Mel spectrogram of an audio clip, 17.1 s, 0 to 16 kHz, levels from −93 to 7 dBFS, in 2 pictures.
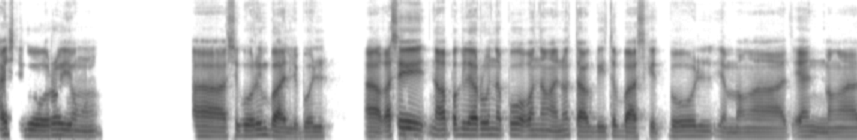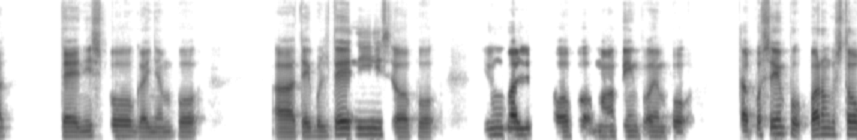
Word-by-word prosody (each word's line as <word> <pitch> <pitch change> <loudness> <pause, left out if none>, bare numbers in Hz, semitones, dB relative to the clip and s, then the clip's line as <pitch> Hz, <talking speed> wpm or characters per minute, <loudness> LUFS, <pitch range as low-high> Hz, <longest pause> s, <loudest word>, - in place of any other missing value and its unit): Ay 165 - +4
siguro 140 +1 +1
'yung, 135 -3 -2 0.9
ah, 125 -2 +2
siguro 140 +3 -1
yung 150 -1 -1
volleyball, 115 +2 +1 0.5
ah, 120 0 +4
kasi 155 +2 +6
nakapaglaro 150 +1 +3
na 150 -2 -3
po 150 0 -1
ako 145 - +1
ng 140 -1 -2
ano 140 - -3
tawag 120 -4 +1
dito, 120 +2 -5
basketball 125 +2 -1
'yang 130 -2 -8
mga 110 -1 -5
'yan, 125 -2 -2
mga 115 +1 -5 0.5
tennis 125 +2 +1
po 135 -2 -1
gan'yan 115 +1 -5
po, 120 -1 -3 0.8
ah, 110 0 +2
table 125 +2 -3
tennis 170 0 +3
opo. 115 +1 -3 0.4
'Yong 165 +3 -6
volley 165 -1 +7 0.2
opo, 125 0 -1
mga 125 0 -1
ping-pong 125 -2 -2
po 125 0 -3 0.5
tapos - - +1
'yun 185 0 +5
po - - -2
parang 165 +4 +4
gusto 160 - -3
130 Hz, 145 wpm, -23 LUFS, 120-150 Hz, 0.9 s, volley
